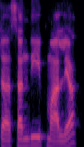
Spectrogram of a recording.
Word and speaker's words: Sandeep Mallya: even going to try but my name is pronounced Sandeep Malya uh yeah yeah I I almost did a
